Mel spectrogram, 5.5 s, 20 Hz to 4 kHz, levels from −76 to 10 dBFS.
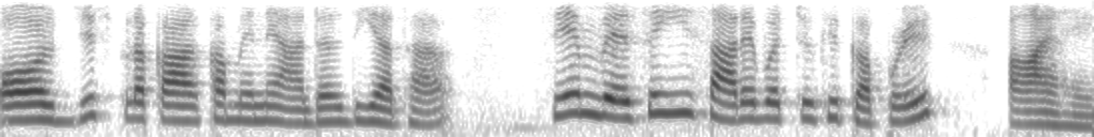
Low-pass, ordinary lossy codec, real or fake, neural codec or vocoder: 3.6 kHz; Opus, 16 kbps; fake; codec, 16 kHz, 0.5 kbps, X-Codec, HuBERT features, trained on LibriSpeech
